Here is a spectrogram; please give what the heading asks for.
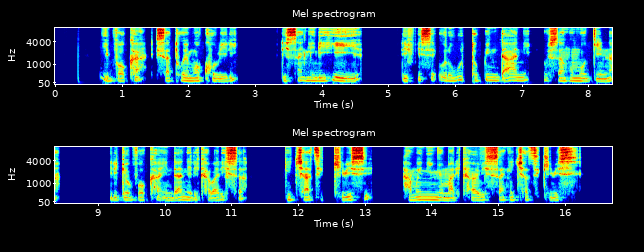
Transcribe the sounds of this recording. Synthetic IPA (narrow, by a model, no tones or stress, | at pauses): ivokʰaɾisatʰuwemŋokʰuβiɾi | ɾisaŋ̥hiɾihije̞ | ɾifise̞ʔuɾuβutʰo̞ɡwiːndaːniɾusaŋ̥umuɡina | iɾɟo̞vokʰaʔḭndaːniɾikʰaβaɾisa | ŋ̥hit͡ʃaːt͡si̥kʰiβisi | hamŋe̞niɲumaɾikʰaβaβisaŋ̥hiːt͡ʃaːt͡si̥kʰiβisi̥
